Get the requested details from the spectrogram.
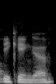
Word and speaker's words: Vikingo: So then we got Chris Sabin and Kushida versus El Hijo del Vikingo, or Vikingo, is that how you say it? Vikingo? – Vikingo.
